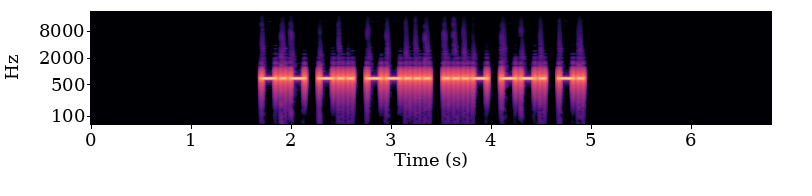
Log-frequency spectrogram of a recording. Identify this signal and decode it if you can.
Morse code, heard as a keyed tone, about 25 wpm, 700 Hz. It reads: KD7VGN
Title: USA Call Signs - 6 Characters - Repeated 2x - 25wpm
